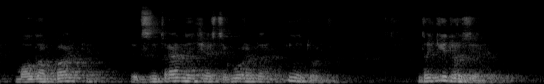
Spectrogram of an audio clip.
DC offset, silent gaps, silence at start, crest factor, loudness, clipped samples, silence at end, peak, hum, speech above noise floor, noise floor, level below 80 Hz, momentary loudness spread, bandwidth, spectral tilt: under 0.1%; none; 0 s; 16 dB; -36 LUFS; under 0.1%; 0.2 s; -20 dBFS; none; 27 dB; -62 dBFS; -76 dBFS; 16 LU; 16 kHz; -6 dB/octave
